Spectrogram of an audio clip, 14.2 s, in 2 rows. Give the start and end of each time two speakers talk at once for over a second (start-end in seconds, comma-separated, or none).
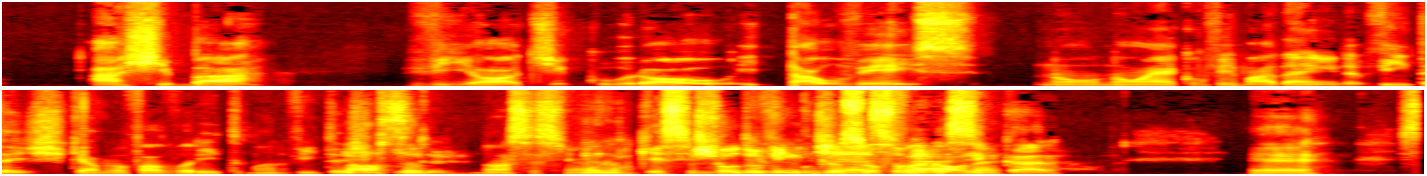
10.1-12.2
